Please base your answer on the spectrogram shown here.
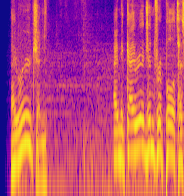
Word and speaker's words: chirurgeon: Kai, Re. Jun, stress on the second syllable. Chirurgeon.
